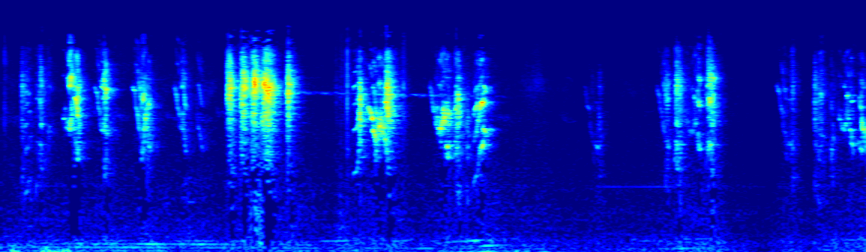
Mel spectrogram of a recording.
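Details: Playful pet budgerigars chattering in a small room, harsh rasping squawks in quick bursts, several in a row, a pause, then more scratchy calls.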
